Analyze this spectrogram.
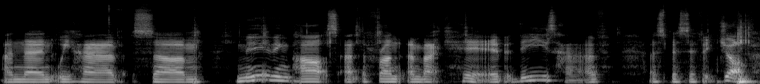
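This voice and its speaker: Casting: male video presenter, mid-pitched, informal and tentative, walking viewers through a hands-on tutorial; chair creaks as he works. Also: animated, slow pace, noisy background.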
